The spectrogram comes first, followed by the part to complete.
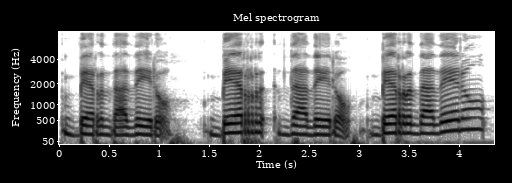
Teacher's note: the first R sound is very strong and the second one is a little softer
